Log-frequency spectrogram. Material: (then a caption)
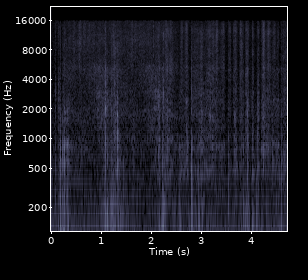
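Cardboard. A small, rectangular, printed cardboard box of Tongku chocolate wafer sticks, held in the hand and apparently full, is scratched and tapped with short fingernails and fingertips. Quiet, dry scratching runs throughout, punctuated by short, dull taps that die away almost instantly. The sound is heavy in low thuds, with only faint bright edges from the scratches.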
